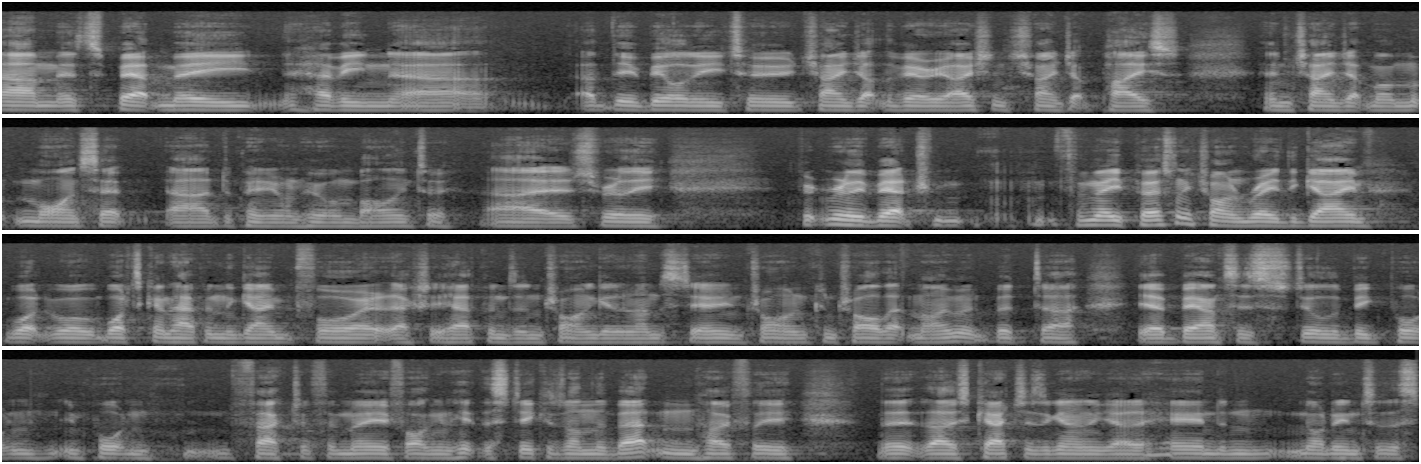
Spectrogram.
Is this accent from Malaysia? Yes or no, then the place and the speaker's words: no; Australia; I'm just really concerned about what we're doing as an Australian cricket team.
